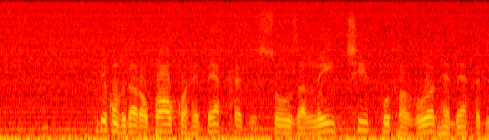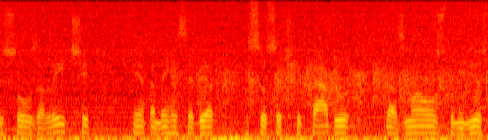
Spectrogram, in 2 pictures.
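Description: A man speaks steadily into a microphone, heard over loudspeakers in a large room.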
